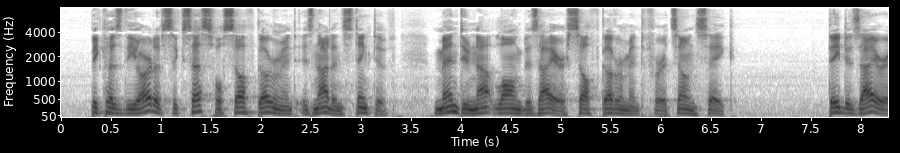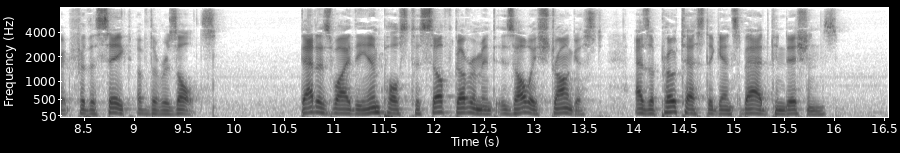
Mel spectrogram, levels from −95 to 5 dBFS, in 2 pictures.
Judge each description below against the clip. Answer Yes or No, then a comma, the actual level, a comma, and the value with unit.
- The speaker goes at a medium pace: Yes, average, 170 wpm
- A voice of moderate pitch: No, low, 115 Hz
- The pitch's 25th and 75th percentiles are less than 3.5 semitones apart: No, average, 3.8 semitones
